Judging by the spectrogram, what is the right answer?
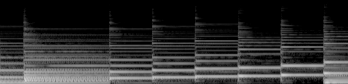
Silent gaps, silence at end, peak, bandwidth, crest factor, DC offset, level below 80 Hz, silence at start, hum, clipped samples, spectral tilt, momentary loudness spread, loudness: none; 0 s; -4 dBFS; 13.5 kHz; 16 dB; under 0.1%; -32 dBFS; 0 s; none; under 0.1%; -7.5 dB/octave; 5 LU; -21 LUFS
